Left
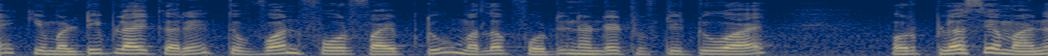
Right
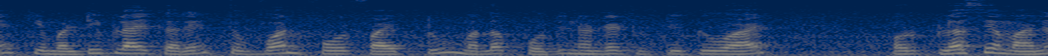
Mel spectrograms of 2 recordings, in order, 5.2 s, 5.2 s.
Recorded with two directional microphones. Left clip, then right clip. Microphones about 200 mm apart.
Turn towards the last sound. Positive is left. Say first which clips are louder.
# left 15 dB
turn(degrees=55)  # may be behind; listen again after turning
